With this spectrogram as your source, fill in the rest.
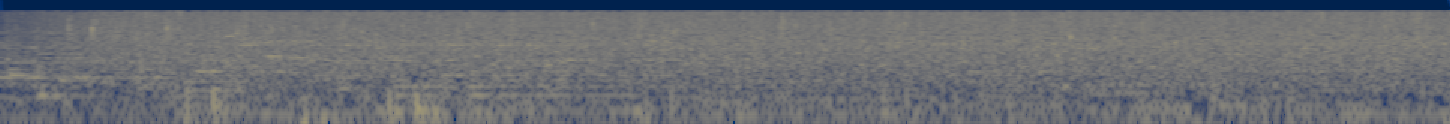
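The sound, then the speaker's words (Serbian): A rain sound effect plays as a steady, dense hiss of falling drops with a soft patter, holding an even level from start to finish with no voices. “Da vam kažem, ja sam vesela jer mi je tonac obećao kišu.”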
